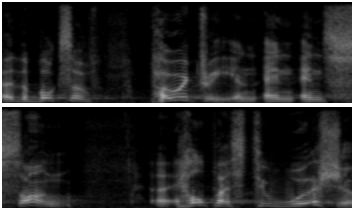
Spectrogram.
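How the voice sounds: What we hear is a natural reading voice.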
